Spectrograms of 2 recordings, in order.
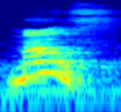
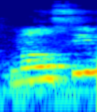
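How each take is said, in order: First: The word ends on the 's' with no vowel. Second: The word ends with an added 'ee' vowel. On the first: The speaker calls it right. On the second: The speaker calls it wrong.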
